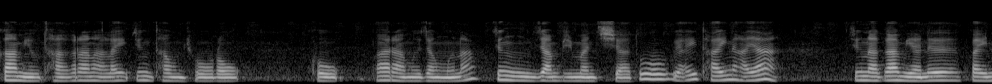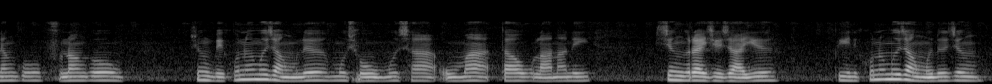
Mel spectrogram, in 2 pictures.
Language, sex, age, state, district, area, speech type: Bodo, female, 30-45, Assam, Kokrajhar, rural, spontaneous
